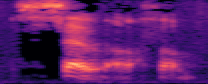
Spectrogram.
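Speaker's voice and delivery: mock despair whisper. Mock self-pity, laughing at herself.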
